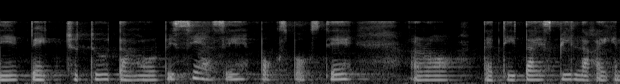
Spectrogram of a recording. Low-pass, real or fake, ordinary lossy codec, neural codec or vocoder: none; fake; none; codec, 16 kHz, 6 kbps, DAC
